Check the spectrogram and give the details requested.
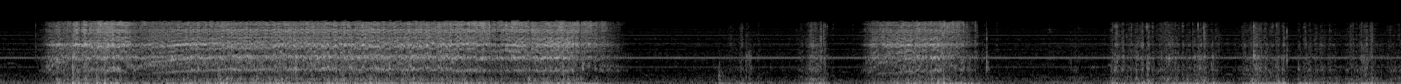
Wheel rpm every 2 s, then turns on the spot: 60, 150, 160, 30, 40, 20, 20.
8-14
